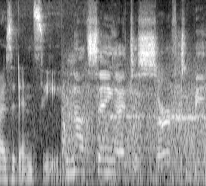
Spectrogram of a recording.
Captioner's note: people chanting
